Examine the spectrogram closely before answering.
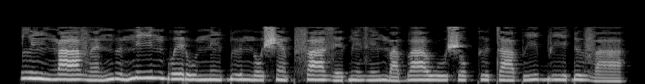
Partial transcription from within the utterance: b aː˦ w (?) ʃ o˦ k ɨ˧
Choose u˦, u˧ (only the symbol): u˧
